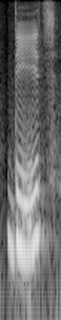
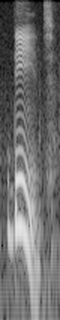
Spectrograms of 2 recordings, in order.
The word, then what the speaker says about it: the: তো দেখো, যখন কোনো ওয়ার্ড কনসোনান্ট দিয়ে শুরু হয় তখন সেই ওয়ার্ডটির পূর্বে যে ডেফিনিট আর্টিকেলটি থাকে সেটির উচ্চারণ হয় দা।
